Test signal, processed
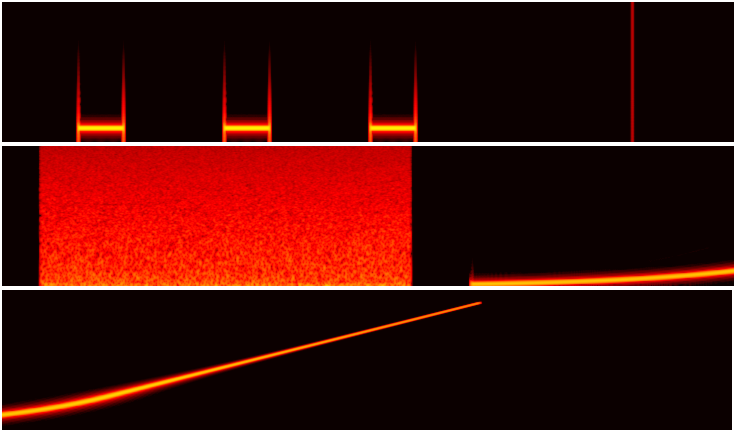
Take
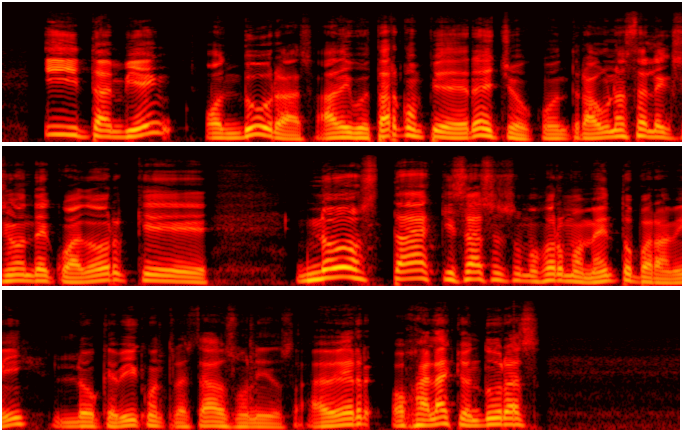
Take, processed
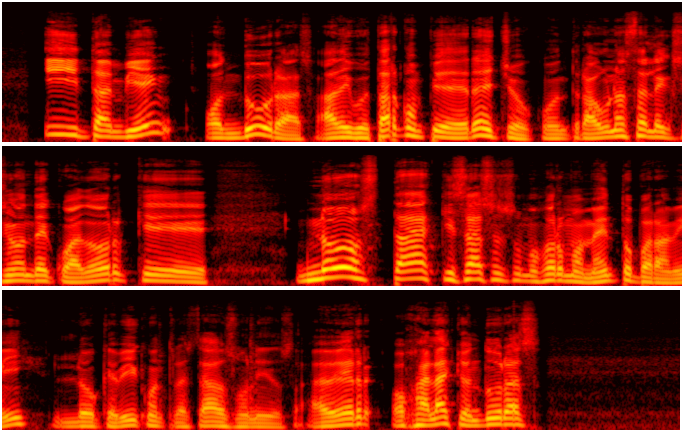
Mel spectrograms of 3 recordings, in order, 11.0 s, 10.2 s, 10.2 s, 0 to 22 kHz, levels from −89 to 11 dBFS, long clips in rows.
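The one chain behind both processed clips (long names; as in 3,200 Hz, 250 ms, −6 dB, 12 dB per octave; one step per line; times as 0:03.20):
dynamic equaliser 1,200 Hz, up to +3 dB, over −39 dBFS, Q 0.74
level +3 dB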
